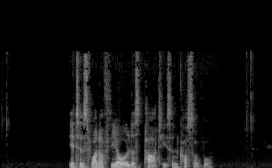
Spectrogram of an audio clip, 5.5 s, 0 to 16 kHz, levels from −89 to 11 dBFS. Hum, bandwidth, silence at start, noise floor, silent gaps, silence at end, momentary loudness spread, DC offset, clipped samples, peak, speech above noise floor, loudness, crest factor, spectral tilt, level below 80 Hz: none; 11.5 kHz; 1.4 s; -75 dBFS; none; 1.2 s; 13 LU; under 0.1%; under 0.1%; -8 dBFS; 48 dB; -27 LUFS; 22 dB; -5.5 dB/octave; -70 dBFS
